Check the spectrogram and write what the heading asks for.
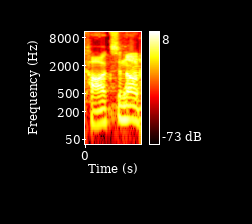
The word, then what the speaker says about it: Coxinha: Yeah, it looks like the name is pronounced Coxinha, but it looks kind of like a vagina.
